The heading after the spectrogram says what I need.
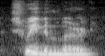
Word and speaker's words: Swedenborg: just want to say in defense of um swedenburg did i say it right it's yep it's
